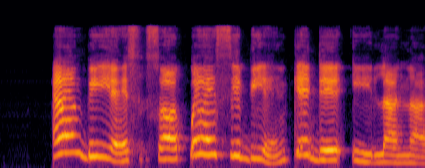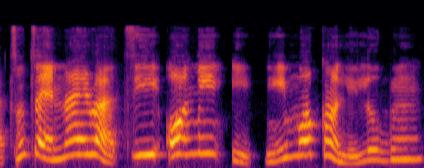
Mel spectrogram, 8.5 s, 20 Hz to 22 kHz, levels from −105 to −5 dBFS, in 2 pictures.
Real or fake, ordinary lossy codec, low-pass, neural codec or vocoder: fake; none; none; codec, 24 kHz, 3 kbps, HILCodec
